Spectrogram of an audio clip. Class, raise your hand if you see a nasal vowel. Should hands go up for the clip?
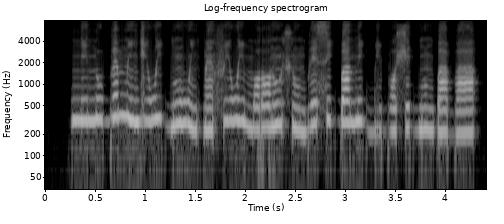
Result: yes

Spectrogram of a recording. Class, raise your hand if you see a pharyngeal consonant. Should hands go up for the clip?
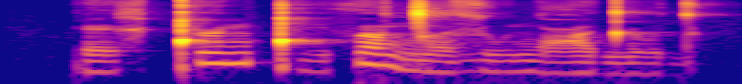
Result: yes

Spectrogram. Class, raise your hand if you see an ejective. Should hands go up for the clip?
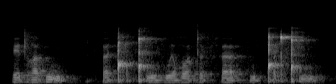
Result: yes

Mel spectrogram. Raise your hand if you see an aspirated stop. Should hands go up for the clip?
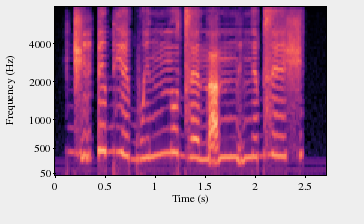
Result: no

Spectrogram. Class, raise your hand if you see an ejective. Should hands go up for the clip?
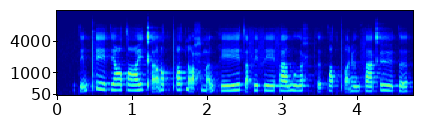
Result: yes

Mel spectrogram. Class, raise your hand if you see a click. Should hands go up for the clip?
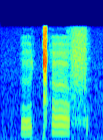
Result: yes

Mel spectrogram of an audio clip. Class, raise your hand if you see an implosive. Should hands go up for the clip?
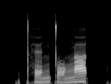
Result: no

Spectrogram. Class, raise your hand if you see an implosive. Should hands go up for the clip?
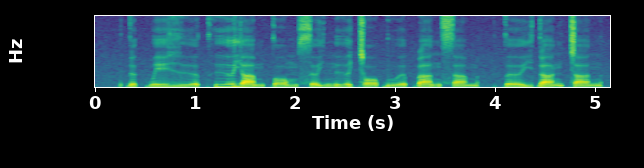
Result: yes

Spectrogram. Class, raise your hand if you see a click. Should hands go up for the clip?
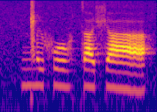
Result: yes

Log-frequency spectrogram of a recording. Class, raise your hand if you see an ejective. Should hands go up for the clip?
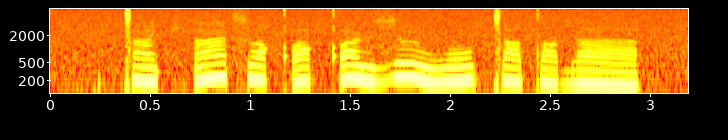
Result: yes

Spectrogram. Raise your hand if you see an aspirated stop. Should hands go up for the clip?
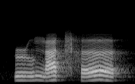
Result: yes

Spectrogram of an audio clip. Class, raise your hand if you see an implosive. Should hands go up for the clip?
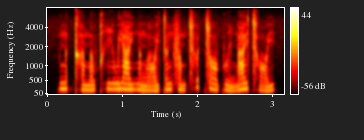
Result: no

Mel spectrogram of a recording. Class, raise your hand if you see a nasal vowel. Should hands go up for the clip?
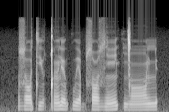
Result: yes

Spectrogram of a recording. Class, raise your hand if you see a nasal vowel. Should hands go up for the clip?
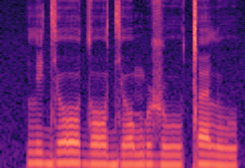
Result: no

